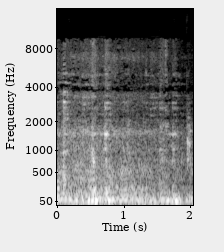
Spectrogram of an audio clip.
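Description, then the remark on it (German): A train in Russia carrying tanks, other artillery and trucks rolls steadily along the rails, a dense low rumble and broad rushing noise with faint rhythmic clacks from the wheels. No one speaks. “Videos von Zügen, Eisenbahnzügen mit Panzern, mit anderer Artillerie drauf, mit Lastwagen.”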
